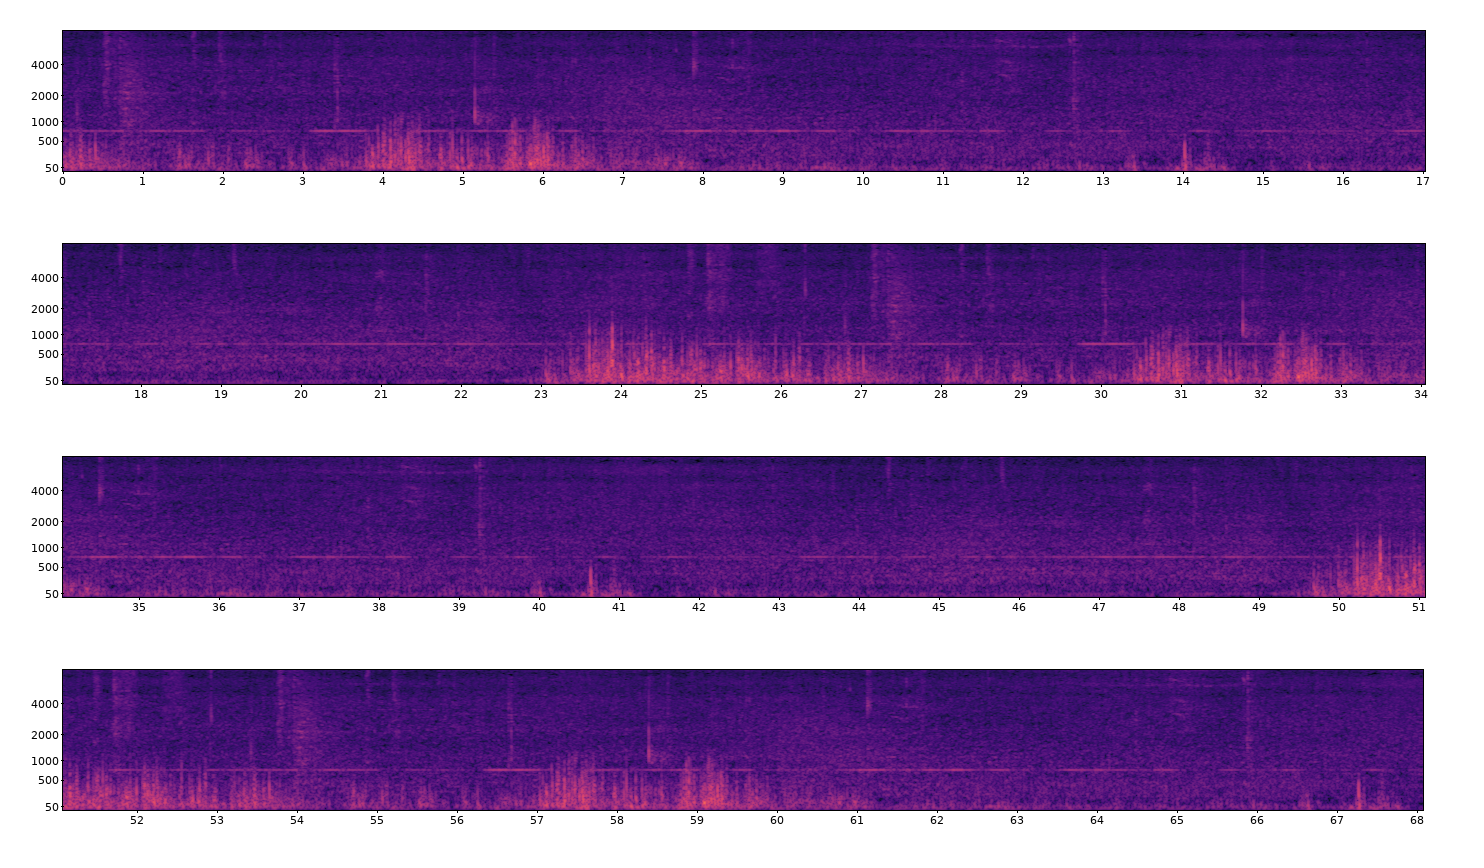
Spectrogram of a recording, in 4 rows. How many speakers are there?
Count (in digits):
0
